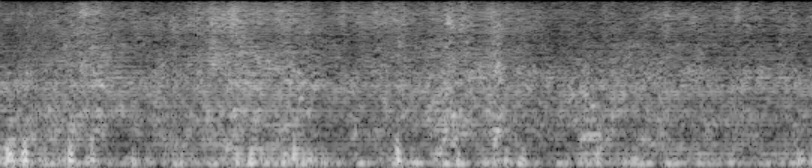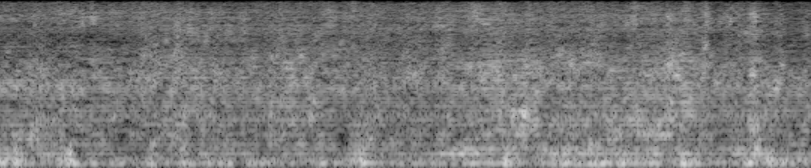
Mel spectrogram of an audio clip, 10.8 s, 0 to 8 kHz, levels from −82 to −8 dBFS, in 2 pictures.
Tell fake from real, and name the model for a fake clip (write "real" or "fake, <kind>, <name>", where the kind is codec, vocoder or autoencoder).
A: fake, vocoder, HiFi-GAN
